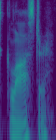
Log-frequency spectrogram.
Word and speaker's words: Gloucester: oh Gloucester that's right it's not Chester it's Gloucester we went through this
